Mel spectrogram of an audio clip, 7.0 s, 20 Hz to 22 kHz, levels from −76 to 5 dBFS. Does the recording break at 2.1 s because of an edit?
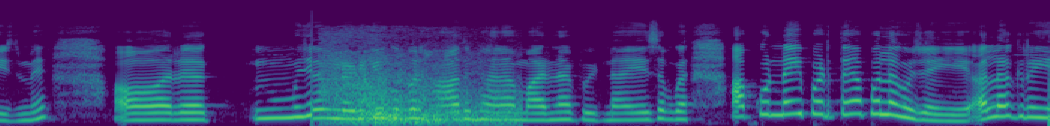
yes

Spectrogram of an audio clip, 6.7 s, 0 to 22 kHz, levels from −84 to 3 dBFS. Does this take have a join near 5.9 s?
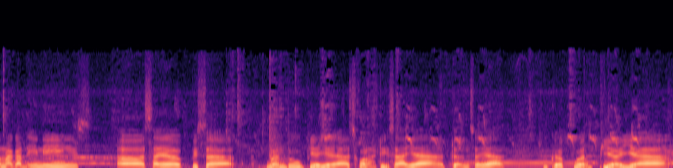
yes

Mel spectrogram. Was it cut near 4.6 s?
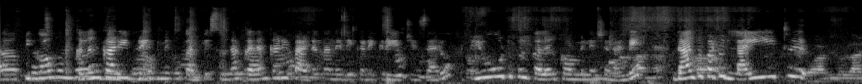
yes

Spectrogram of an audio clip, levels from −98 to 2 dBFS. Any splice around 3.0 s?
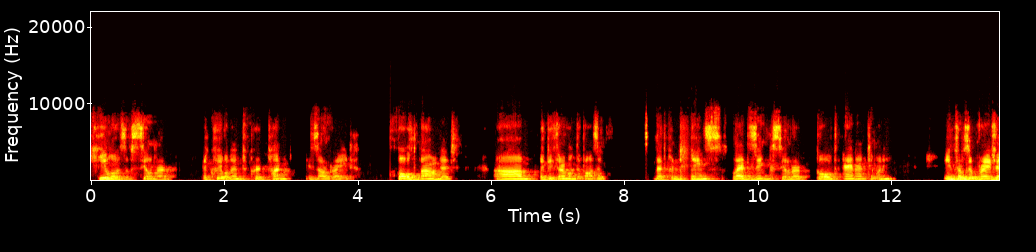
no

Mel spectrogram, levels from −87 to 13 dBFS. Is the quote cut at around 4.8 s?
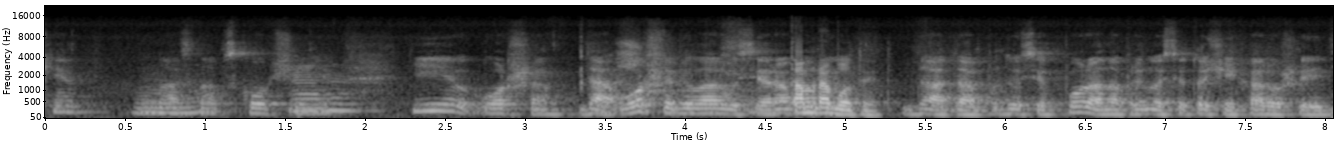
no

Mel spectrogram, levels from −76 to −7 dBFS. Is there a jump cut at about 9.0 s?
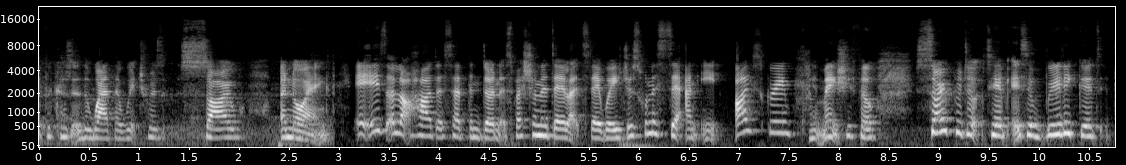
no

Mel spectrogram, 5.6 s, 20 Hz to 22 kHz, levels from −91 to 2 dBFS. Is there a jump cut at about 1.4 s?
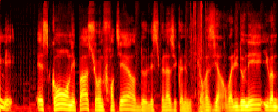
no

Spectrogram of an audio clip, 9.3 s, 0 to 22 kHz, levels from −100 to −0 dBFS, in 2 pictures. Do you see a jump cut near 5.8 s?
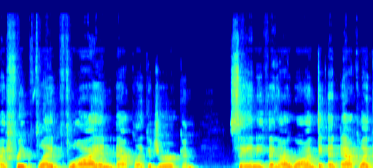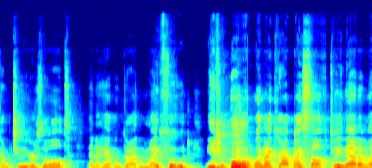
no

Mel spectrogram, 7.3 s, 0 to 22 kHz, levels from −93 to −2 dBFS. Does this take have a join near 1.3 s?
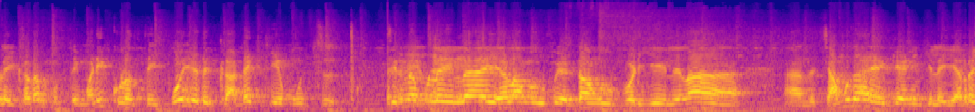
no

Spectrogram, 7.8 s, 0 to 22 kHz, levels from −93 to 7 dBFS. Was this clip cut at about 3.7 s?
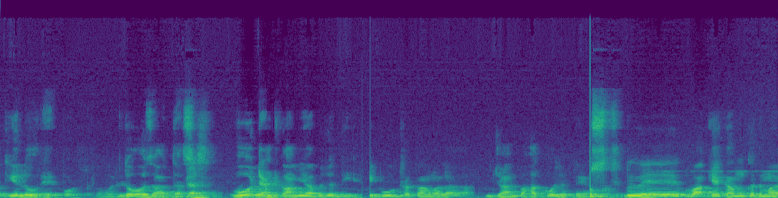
yes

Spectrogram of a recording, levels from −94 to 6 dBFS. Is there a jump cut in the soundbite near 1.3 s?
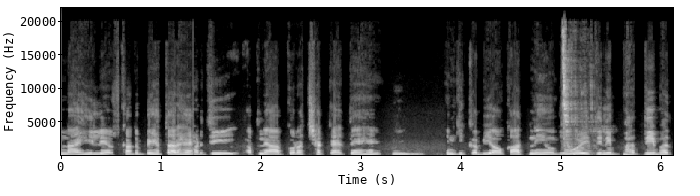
yes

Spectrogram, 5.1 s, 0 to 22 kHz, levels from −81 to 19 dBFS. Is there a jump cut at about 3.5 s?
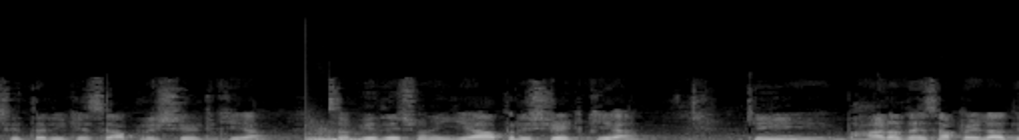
no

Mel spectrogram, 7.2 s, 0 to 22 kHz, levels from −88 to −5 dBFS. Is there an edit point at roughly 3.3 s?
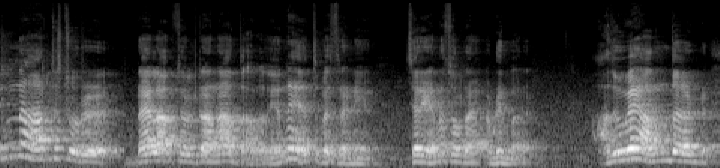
no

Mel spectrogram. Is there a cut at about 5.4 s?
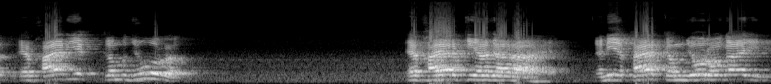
no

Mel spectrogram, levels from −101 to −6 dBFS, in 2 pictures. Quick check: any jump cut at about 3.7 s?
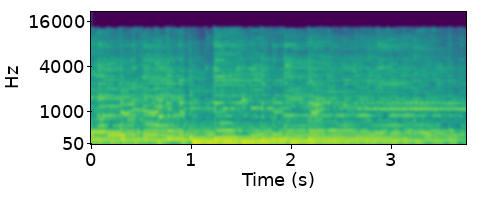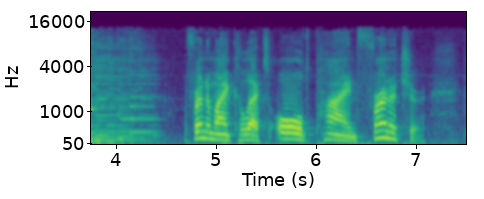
no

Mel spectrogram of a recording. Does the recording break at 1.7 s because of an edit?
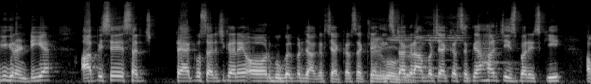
no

